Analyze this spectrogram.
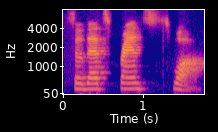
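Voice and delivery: "Francois" with the OIS as "wa", slow and careful; Francois said slowly. Shown as a demonstration. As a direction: spell out "Francois" as fran-swa, unhurried. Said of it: "Anytime you see an O I S, it becomes a W A".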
